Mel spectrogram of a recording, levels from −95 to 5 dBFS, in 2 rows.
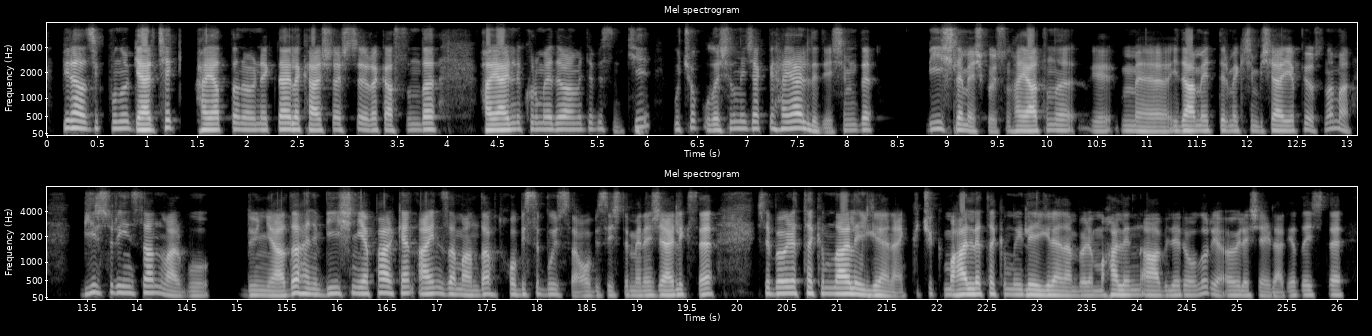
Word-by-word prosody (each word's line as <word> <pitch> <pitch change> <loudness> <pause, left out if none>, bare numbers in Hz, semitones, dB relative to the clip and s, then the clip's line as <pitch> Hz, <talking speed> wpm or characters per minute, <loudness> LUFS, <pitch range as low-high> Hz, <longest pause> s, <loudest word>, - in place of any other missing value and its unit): birazcık 190 -3 +4
bunu 185 0 -3
gerçek 155 +7 +6
hayattan 155 +2 +3
örneklerle 155 +1 +3
karşılaştırarak, 150 0 0
aslında, 150 +4 0 0.4
hayalini 150 +3 +7
kurmaya 165 0 -4
devam 160 0 0
edebilirsin 165 -8 -13
ki 115 +1 -8 0.2
bu 160 - -10
çok 200 +4 -7
ulaşılmayacak 185 +5 -4
bir - - -3
hayal 180 0 +2
de 120 -3 -4
değil. 100 -1 -8
Şimdi, 145 +6 -4 0.5
bir 170 - -5
işle 155 -3 +1
meşgulsün, 115 -3 -4
hayatını, 130 +2 +2 0.2
eee, 120 0 -7
m 130 -1 -4
eee, 115 +1 -2
idame 130 0 +4
ettirmek 130 0 -5
için 130 0 -9
bir 115 - -7
şeyler 135 +2 +3
yapıyorsun 130 0 -4
ama - - -5 0.4
bir 165 +7 -4
sürü 185 +1 -6
insan 180 0 -1
var 110 -5 -2
bu 110 0 -12 0.4
dünyada. 120 +6 +2
Hani, 140 -4 -2
bir 155 - -2
işini 165 +1 -1
yaparken 170 +1 +3
aynı 155 +1 +4
zamanda 140 -1 -2
hobisi 140 0 -6
buysa 135 -7 -7
hobisi, 110 +3 -8
işte, 115 +1 -9
menajerlikse, 120 +5 +2 0.4
işte, 160 -2 -5
böyle, 165 +1 +3
takımlarla 155 -2 +4
ilgilenen, 120 -8 -1
küçük 150 -2 -8
mahalle 140 +3 +5
takımıyla 135 -2 -3
ilgilenen, 120 -3 0
böyle, 115 0 -3
mahallenin 125 +2 -1
abileri 120 +1 -1
olur 125 +8 -7
ya, 125 -5 -5
öyle 120 -1 -4
şeyler 100 -4 -6
ya 115 +1 -9
da, 125 - -6
işte, 125 0 -4
140 Hz, 160 wpm, -25 LUFS, 120-160 Hz, 0.5 s, hayalini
